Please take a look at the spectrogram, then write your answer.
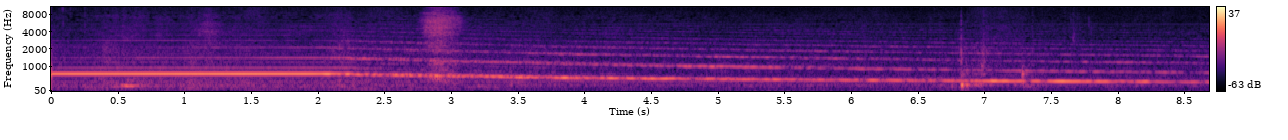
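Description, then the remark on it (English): A loud civil defense siren holds a steady wailing tone, then slowly winds down in pitch over several seconds, droning continuously with its harmonics ringing out, with no talking over it. “And we have, this might be one of the weaknesses, is having to stop the meeting during the siren.”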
